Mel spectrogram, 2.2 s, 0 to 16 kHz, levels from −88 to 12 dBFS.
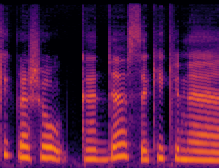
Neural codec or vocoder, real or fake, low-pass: codec, 32 kHz, 1.9 kbps, SNAC; fake; 14.4 kHz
